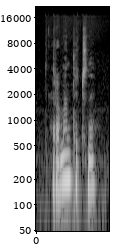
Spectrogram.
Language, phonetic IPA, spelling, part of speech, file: Polish, [ˌrɔ̃mãnˈtɨt͡ʃnɨ], romantyczny, adjective, LL-Q809 (pol)-romantyczny.wav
